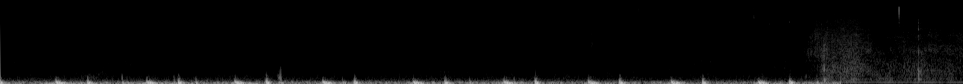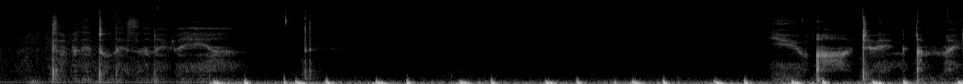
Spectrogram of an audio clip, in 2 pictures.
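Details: Real heartbeat heard through a stethoscope in an ASMR home cardiology-exam roleplay, patient taking long, slow, deep breaths: normal heart sounds.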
